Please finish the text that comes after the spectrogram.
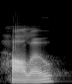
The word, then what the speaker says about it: hollow: talk about Hollow pronunciation we use the sound a ha Hollow the short a sound like stop and hot ha Hollow the second syllable is a long o like go and no together hollow hollow is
